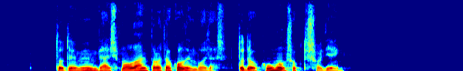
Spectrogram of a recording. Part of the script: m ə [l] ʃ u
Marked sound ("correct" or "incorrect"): correct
